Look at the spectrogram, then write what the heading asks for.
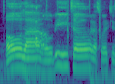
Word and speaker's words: Hola: It's Hola. It's Hola Jovito. That's what you say. There's an H on it. My people. It's an H on there. I know, but it's Spanish, so they don't pronounce it.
